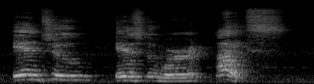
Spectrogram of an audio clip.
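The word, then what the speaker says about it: εἰς: is not there now the Greek word that's there is this word called ice and it's spelled with three letters as the epsilon the iota and the Sigma and it's yes ice is how you would say it the word literally means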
